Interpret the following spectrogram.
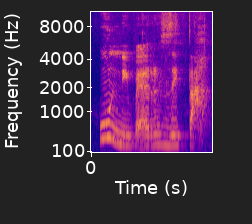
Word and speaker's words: univerzita: Karlova univerzita. Univerzita. Well, let's start by this word. Univerzita. U, I, E, I, A. U, I, E, I, A. Univerzita.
